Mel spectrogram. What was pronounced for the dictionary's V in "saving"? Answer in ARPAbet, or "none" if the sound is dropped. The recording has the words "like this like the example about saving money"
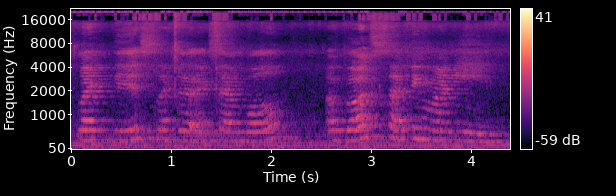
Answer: F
